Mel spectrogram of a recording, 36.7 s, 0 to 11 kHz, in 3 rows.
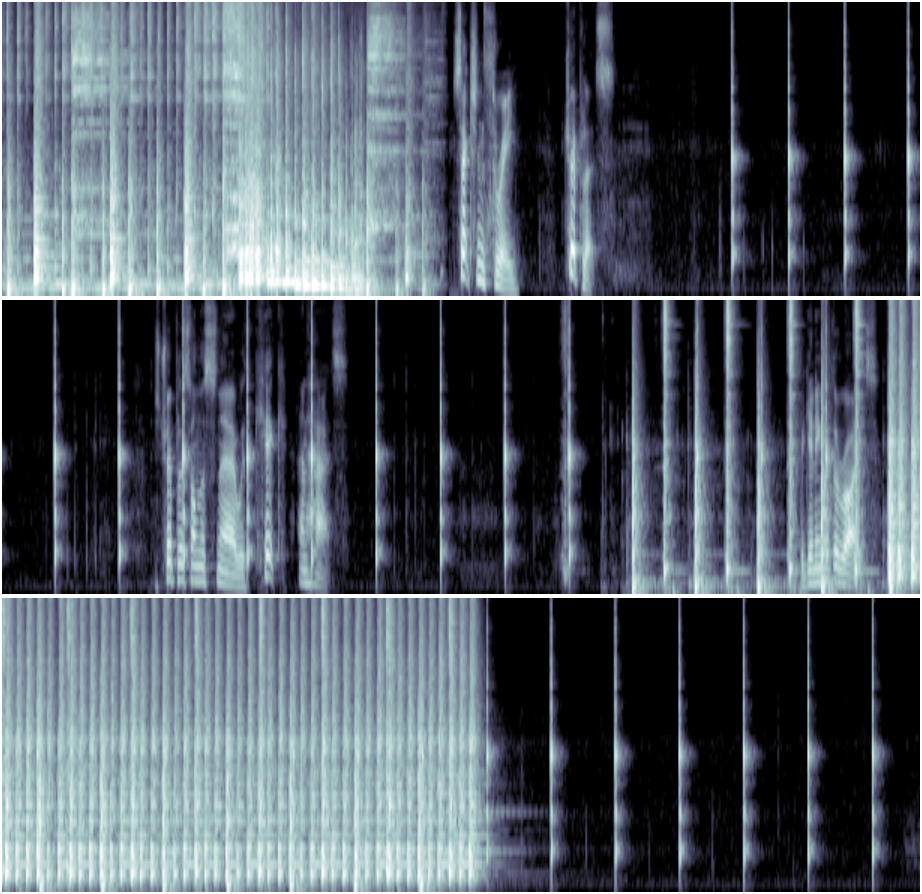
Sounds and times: Bass drum: 0.0s - 5.9s, 20.6s - 31.0s
Drum kit: 0.0s - 6.0s, 20.6s - 31.2s
Speech: 6.0s - 6.9s, 7.5s - 8.2s, 14.3s - 16.9s, 22.9s - 24.0s.

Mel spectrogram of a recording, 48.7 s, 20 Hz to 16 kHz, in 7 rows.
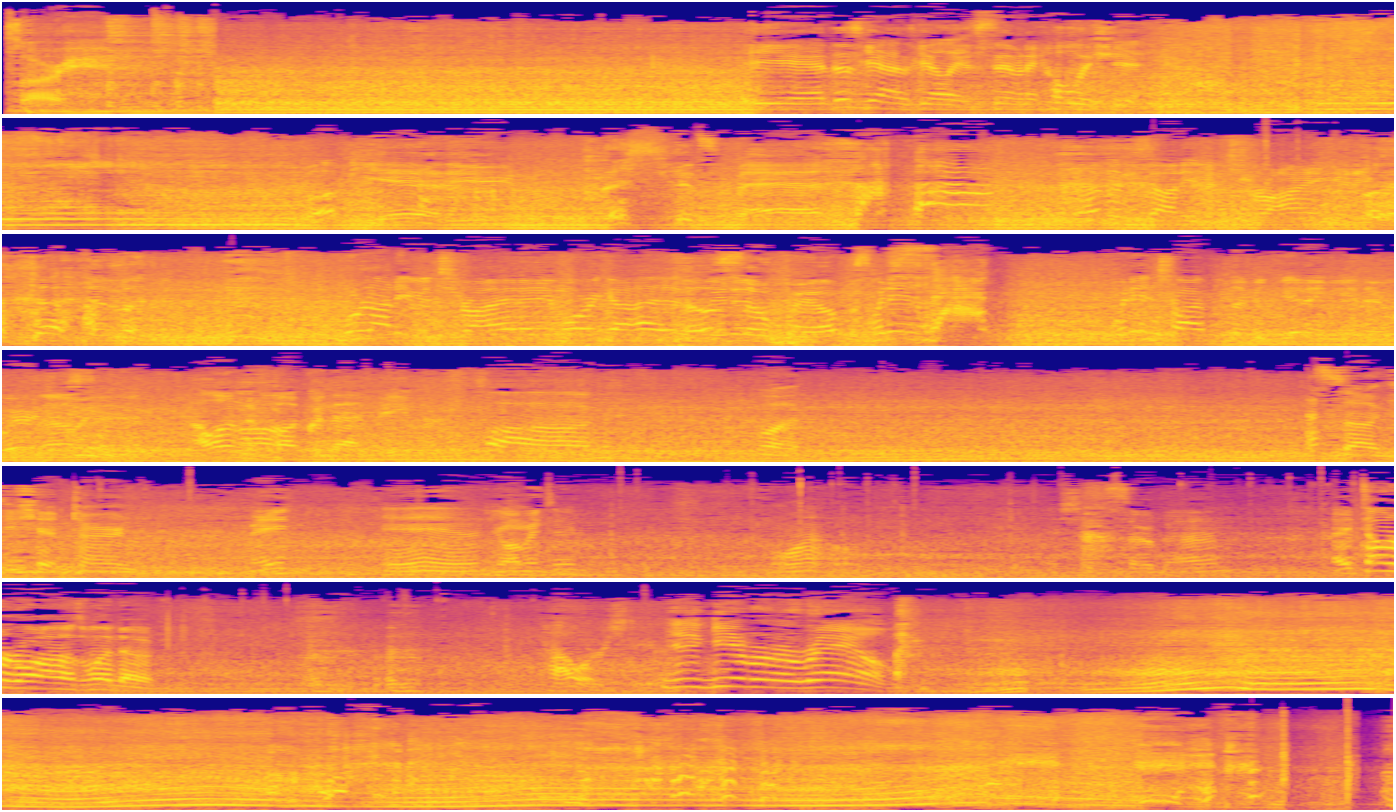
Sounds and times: Speech: 0.0s - 0.7s, 3.7s - 5.8s, 15.6s - 18.7s, 19.5s - 23.9s, 27.4s - 28.5s, 29.1s - 30.8s, 31.7s - 32.2s, 33.1s - 35.6s, 37.5s - 39.3s.

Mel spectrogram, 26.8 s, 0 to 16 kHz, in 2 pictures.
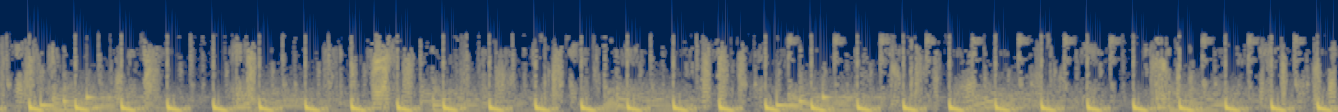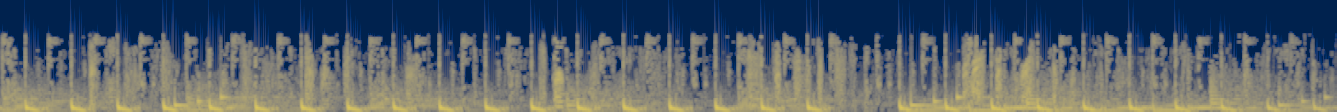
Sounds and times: Speech: 0.0s - 1.6s, 3.4s - 7.8s, 11.5s - 17.7s, 18.8s - 20.0s, 23.0s - 26.4s
Music: 0.0s - 26.7s.

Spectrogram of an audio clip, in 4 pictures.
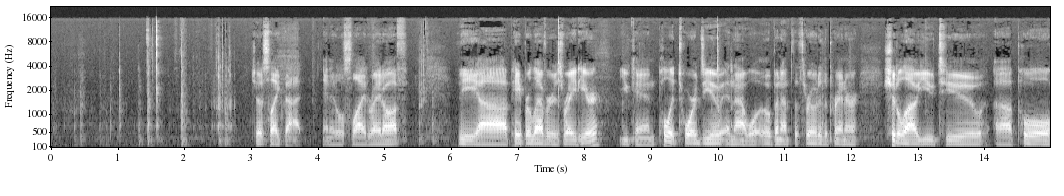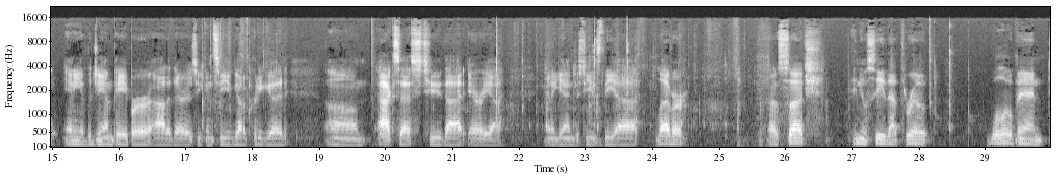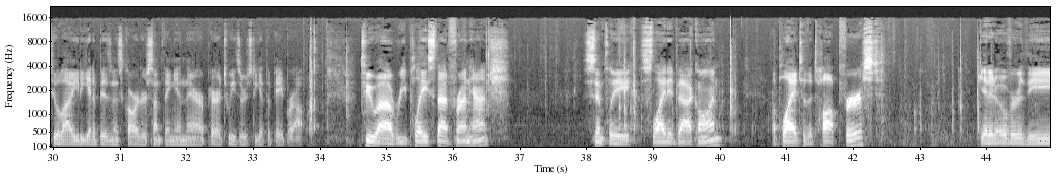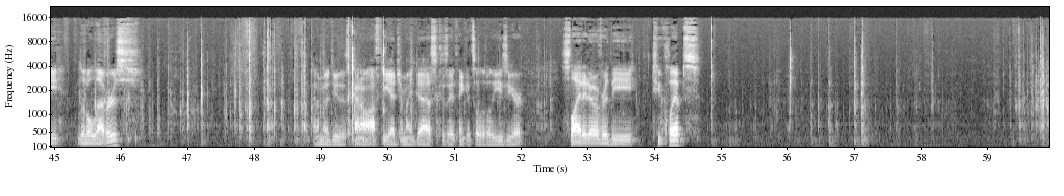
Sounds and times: Speech: 3.0s - 5.4s, 6.1s - 21.8s, 22.4s - 24.6s, 25.7s - 28.2s, 29.0s - 33.8s, 34.6s - 36.9s, 38.0s - 40.1s, 40.8s - 42.6s, 43.9s - 46.4s, 48.8s - 54.8s.

